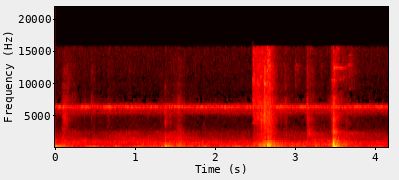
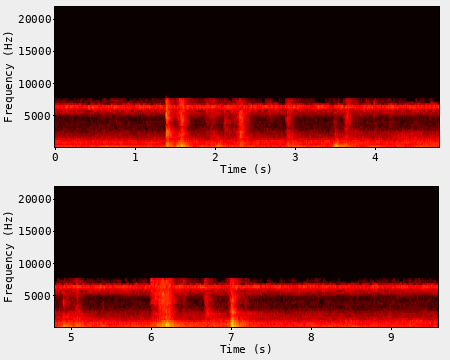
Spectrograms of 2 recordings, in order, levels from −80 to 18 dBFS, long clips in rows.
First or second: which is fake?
second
